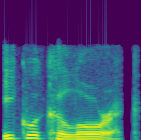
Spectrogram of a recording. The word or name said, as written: equicaloric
